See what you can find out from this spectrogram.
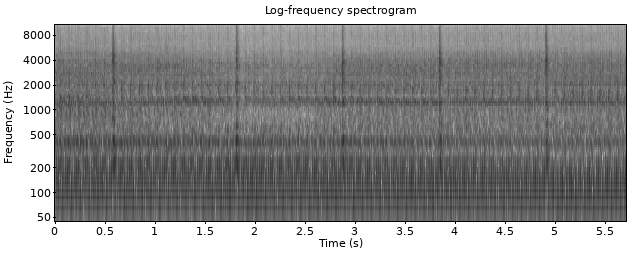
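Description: Steady idle with a dull knock about once a second, not quite evenly spaced; the engine stumbles, so a misfire is possible.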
